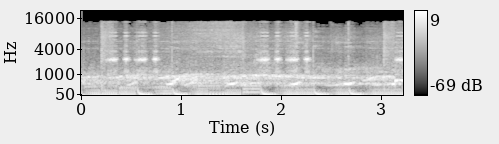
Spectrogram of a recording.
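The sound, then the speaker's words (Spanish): A crowd of frogs croaks constantly in a dense chorus of overlapping low, rattling croaks, punctuated by repeated bursts of short, higher chirps. “la multitud de ranas le gritaba y le hacía señas para que dejara de sufrir”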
